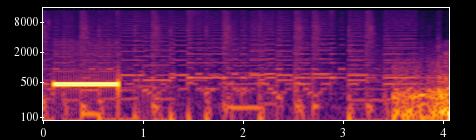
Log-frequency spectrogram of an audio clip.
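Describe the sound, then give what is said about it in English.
A loud electronic ringback tone sounds once near the start of an outgoing phone call to a cell phone number, followed by quieter tonal line sounds and faint background murmur. No one speaks. “Anthony has a cell phone number also. We're going to try that one.”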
